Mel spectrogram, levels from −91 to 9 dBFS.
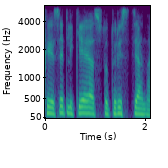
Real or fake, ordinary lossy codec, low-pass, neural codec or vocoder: fake; Opus, 32 kbps; 5.4 kHz; vocoder, 22.05 kHz, 80 mel bands, Vocos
